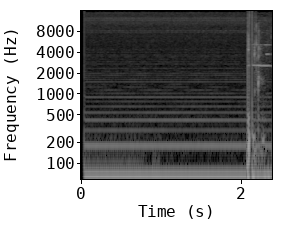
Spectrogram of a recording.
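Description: Steady low electrical mains hum with a buzzy edge, unchanging throughout.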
